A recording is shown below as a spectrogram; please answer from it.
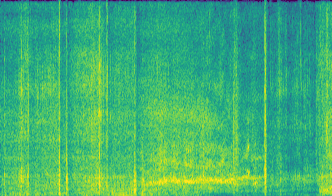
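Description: Skateboard wheels rolling on a concrete path, clicking over the pavement joints, then a skidding slide that lasts about a second and a half and ends with a knock.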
